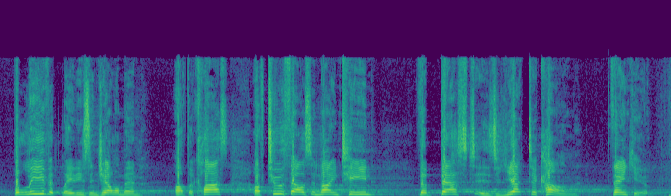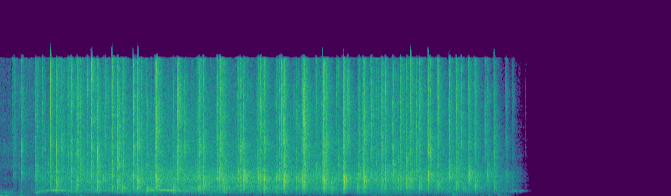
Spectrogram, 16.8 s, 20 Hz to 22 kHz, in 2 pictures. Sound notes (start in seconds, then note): 8.4 applause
